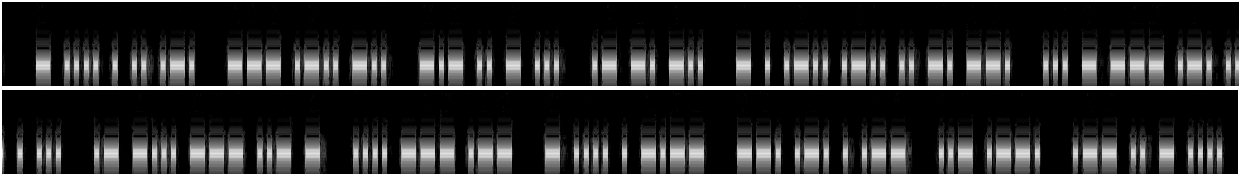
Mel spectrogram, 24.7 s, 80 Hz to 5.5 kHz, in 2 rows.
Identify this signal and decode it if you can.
Morse code, heard as a keyed tone, about 25 wpm, 600 Hz. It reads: THEIR OLD KITS AND TELLING STORIES ABOUT HOW THEY GREW UP WITH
